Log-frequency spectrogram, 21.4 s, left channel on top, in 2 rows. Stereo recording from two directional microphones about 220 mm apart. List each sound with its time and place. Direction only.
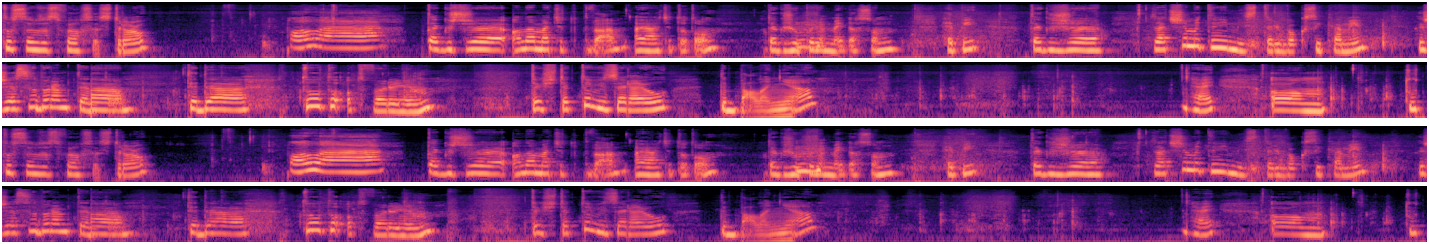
0.0 s speech: 30° left (ahead or behind)
2.1 s a child's voice: 50° right (ahead or behind)
2.9 s speech: 30° left (ahead or behind)
5.9 s a child's voice: 45° right (ahead or behind)
6.2 s speech: 30° left (ahead or behind)
19.5 s speech: 40° left (ahead or behind)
